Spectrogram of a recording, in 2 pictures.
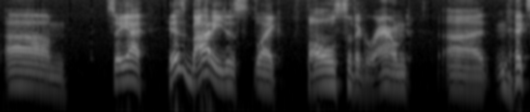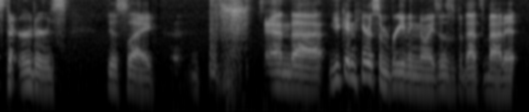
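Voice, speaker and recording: A man's voice: medium pitch, expressive, a little slow, fairly bright tone. A man narrating as game master of a tabletop game, rambling with fillers and frequent chuckles.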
